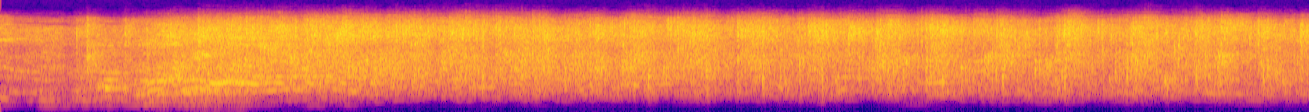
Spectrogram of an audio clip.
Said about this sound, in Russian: Я считаю, что аплодисменты здесь совершенно неуместны. Абсолютно.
